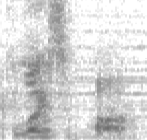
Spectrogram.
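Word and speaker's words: Golisopod: Glo theopod. Yeah, Glyopod. That's it. They gave it to Galysopod instead of Cra.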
